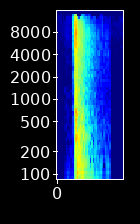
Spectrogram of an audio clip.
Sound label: Closing Trunk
